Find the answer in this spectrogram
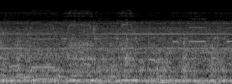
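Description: Monoprice FDM 3D printer's stepper motors running noisily as the print head moves, singing in steady tones that jump to new pitches every few tenths of a second over a fan hum.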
